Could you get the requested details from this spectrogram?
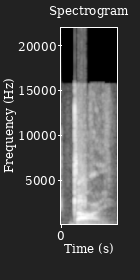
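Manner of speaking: dye dropped low, ending in a long 'ai'; long I sound. Shown as a demonstration. Teacher showing learners the English for teñir, long I sound. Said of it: "sonará como un long I sound".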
